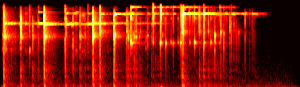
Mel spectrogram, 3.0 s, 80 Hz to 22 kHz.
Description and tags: Dropping a handful of bullet shells one after another onto concrete from a height of 25cm.
Recorded with a Tascam DR-40 in the A-B microphone position.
